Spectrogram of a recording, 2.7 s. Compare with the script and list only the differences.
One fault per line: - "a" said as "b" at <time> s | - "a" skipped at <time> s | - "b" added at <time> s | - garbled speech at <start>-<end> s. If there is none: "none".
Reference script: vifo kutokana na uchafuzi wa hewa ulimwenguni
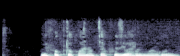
- "hewa" skipped at 2.0 s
